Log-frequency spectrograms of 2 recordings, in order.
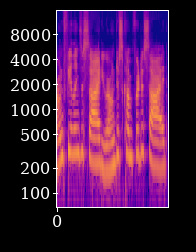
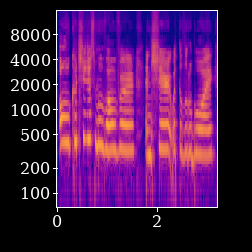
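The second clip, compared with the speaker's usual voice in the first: high-pitched parent asking a favor; pleading parents; 8 semitones higher than usual. Retold or imitated. Parents asking a girl to share a kiddie ride, high coaxing. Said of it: "the parents were like".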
